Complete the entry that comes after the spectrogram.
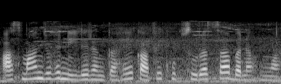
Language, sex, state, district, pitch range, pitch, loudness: Hindi, female, Chhattisgarh, Raipur, 210-265 Hz, 230 Hz, -17 LUFS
